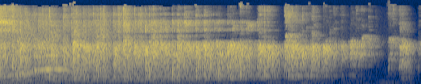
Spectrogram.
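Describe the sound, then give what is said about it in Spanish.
A crowd bursts into sustained applause, dense rapid clapping holding steady for about four seconds before tapering off at the end, with no talking over it, for three audience members present in the studio. “y vinieron, bienvenidos, un aplauso para ellos.”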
